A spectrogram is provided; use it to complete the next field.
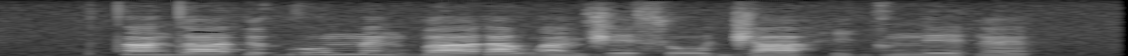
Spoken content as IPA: t ã˦ d aː˧ ɗ ə˧ ɡ oː˦ m ɛ̃˦˨ ɡ͡b aː˨˦ ɾ a˧ w ã˨ d͡ʒ e˦˨ s oː˦˨ d͡ʒ aː˧ h i˧ ɡ ə˦ ŋ eː˦˨ ɗ ɛ̃˨

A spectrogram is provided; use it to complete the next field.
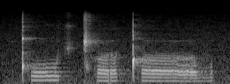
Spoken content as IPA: ǃʰ oː t͡ʃ ǁʰ ʌ ɾ ʌ ǃʰ ʌː v

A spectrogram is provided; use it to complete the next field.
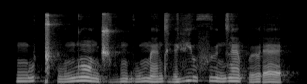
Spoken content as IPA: m u˧˥˧ ǁʰ u˨˦ n d õ˥˧ n d͡ʒ o̤˨˦ m b u˨˦ m ɛ̃˨˦ dʱ ɪ˨˦ vʲ u˥˧ f ʉ˥˧ n z ɛ̃˥˧ p ø˧˥˧ ɾ ɛ˥˧

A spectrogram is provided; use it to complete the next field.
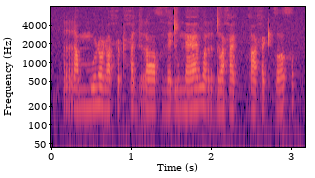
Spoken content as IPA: r ɑ mː u ɳ ɔ ɳ ɒ ħ ʊ ʈ ħ i ɡ r ɒː x ɦ ɛ d u n̪ æː v ɒ r d ʌ ħ æ kː ɑ ħ i ʈ k ʌ x

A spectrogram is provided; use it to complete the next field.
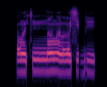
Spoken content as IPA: lˠ ĩ t͡s ə̃ nː ɑ̃ lˠ ɑ̃ lː o sʲ ɤ b i

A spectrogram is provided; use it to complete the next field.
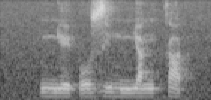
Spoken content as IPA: ɲ e˨˩ ʔ o˨˦ z i˨˩ m ɲ a˨˦ ŋ k a˨˩ k̚

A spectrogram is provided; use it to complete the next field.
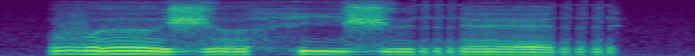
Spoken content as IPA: β əː ʒ əː h i ʒ ɨ r ɛː r

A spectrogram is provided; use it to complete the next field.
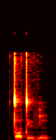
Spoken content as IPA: t ɔ t ʉ v i m

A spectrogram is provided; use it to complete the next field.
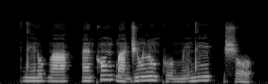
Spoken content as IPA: d ĩ˧ ɾ u˧ b ã˧ | ɛ̃˧ k ɔ̃˦ ɡ͡b ã˧ d͡ʒ ũ˦ l ũ˦˨ k u˨ m ĩ˨˦ d ĩ˦ | ʃ o˨

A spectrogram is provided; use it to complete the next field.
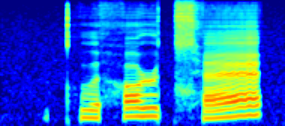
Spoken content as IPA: kʷʰ ə h ɔ ɹ t͡sʰ æ

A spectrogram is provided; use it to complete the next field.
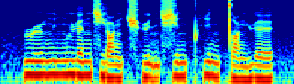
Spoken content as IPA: ɻ ɻ̩˦ n̪ i˦ ŋ l ɥ ɛ˦ n ɕ j ɑ˨˦ ŋ t͡ɕʰ y̰˨˩ n ɕ i˦ n pʰ i˥˨ n t̪ ɑ˨˦ ŋ ɥ ɛ˨˦

